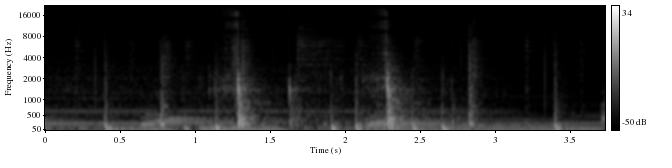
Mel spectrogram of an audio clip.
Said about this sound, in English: Chop the potatoes into bite-sized pieces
